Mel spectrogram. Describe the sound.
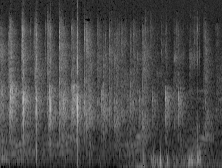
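A round of applause: sharp, rhythmic claps at first, thinning into scattered clapping mixed with chatter and voices from the audience.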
